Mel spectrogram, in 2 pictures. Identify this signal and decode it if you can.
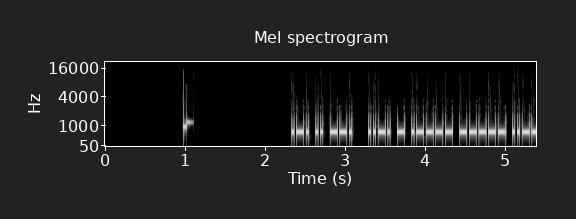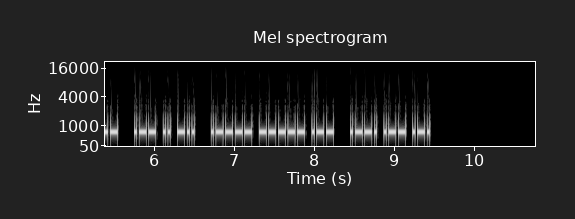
Morse code, heard as a keyed tone, about 40 wpm, 700 Hz. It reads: RIG FT102 WID 10W PWR
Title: Common QSO Phrases 40wpm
